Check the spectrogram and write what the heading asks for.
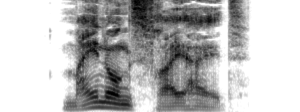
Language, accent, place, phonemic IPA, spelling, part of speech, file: German, Germany, Berlin, /ˈmaɪ̯nʊŋsˌfʁaɪ̯haɪ̯t/, Meinungsfreiheit, noun, De-Meinungsfreiheit.ogg
- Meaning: freedom of opinion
